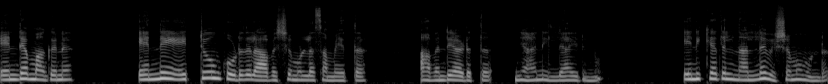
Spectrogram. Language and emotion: Malayalam, sad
